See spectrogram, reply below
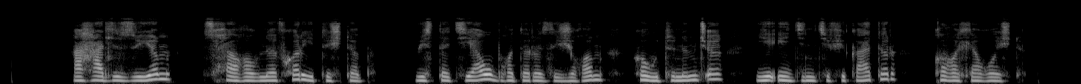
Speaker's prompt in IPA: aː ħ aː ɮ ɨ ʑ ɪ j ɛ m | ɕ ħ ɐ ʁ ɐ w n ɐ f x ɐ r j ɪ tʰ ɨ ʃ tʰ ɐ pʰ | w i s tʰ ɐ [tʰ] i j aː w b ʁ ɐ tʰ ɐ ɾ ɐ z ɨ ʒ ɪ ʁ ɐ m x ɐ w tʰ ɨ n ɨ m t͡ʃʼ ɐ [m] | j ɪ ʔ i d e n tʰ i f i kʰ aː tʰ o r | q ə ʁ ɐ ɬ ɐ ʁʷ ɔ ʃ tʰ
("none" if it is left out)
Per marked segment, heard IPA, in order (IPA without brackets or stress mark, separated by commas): tʰ, none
